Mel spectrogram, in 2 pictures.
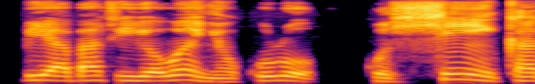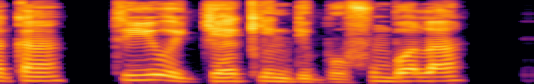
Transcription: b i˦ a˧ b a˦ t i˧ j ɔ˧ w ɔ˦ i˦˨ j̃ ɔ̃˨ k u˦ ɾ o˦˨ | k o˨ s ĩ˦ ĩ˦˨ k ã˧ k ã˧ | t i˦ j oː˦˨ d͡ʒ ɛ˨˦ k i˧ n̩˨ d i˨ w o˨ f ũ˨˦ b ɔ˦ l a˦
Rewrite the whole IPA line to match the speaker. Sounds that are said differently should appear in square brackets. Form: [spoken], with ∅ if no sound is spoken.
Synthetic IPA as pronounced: b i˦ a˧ b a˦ t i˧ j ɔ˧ w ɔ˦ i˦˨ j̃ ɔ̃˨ k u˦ ɾ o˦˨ | k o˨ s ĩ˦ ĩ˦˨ k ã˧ k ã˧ | t i˦ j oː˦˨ d͡ʒ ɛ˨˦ k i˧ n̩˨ d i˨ [b] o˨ f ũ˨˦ b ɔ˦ l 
